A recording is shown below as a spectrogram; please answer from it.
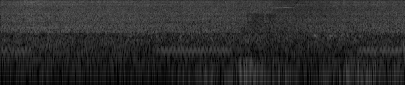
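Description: Seaside ambience of small waves washing on a sandy beach, with wind gusting on the microphone from about halfway through. A short low tone sounds about every three seconds, lasting about a second each time.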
